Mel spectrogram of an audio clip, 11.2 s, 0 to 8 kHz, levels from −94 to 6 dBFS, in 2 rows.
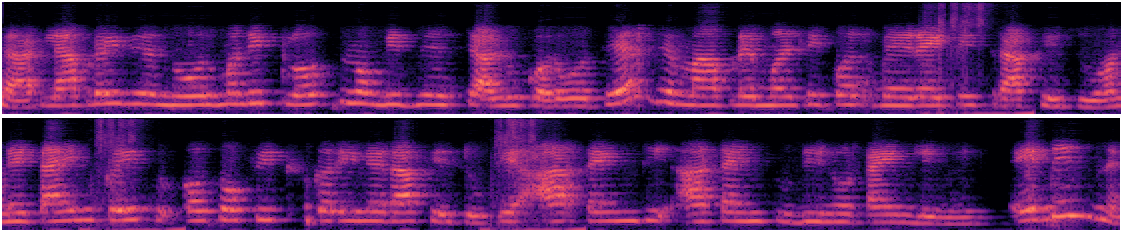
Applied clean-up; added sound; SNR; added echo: neural separator model SepFormer DNS4.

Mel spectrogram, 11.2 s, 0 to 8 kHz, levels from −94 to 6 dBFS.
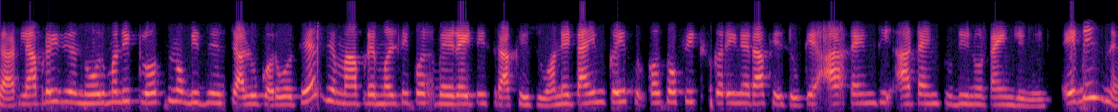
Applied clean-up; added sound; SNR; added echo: none; none; none; none.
